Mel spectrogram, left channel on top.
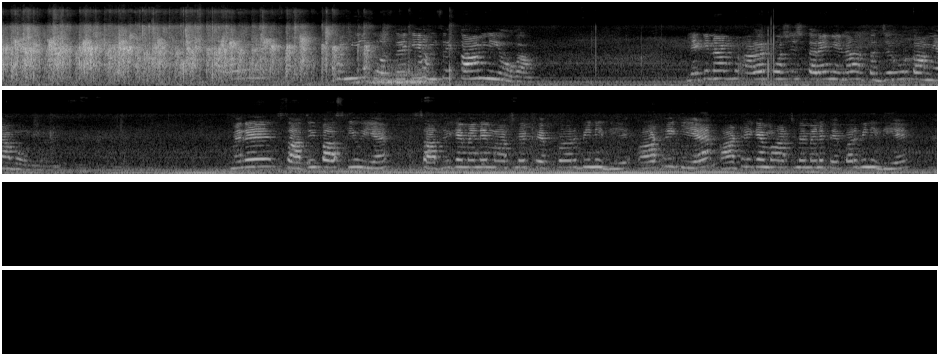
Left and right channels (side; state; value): right; silent; 58 dB below the other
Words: हम ये सोचते हैं कि हमसे काम नहीं होगा, लेकिन हम अगर कोशिश करेंगे ना तो जरूर कामयाब होंगे। मैंने 7वीं पास की हुई है, 7वीं के मैंने मार्च में पेपर भी नहीं दिए, 8वीं की है, 8वीं के मार्च में मैंने पेपर भी नहीं दिए।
